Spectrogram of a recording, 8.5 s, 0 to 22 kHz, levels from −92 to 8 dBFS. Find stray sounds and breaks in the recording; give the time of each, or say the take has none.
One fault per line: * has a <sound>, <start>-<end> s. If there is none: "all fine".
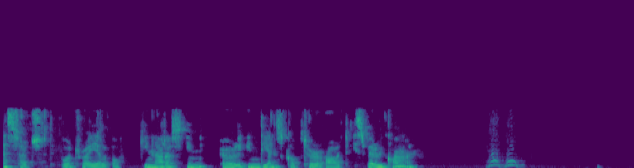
* has a bark, 6.5-7.0 s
